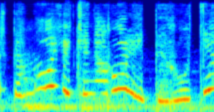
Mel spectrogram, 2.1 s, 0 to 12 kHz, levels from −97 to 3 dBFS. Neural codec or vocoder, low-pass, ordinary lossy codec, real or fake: vocoder, 44.1 kHz, 128 mel bands, Pupu-Vocoder; 10.8 kHz; Opus, 24 kbps; fake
